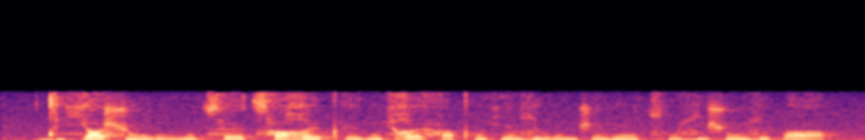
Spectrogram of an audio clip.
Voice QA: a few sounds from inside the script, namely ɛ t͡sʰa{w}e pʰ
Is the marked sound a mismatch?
yes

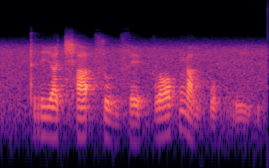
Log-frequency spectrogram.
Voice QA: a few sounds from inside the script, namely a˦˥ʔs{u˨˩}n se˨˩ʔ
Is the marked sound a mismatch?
no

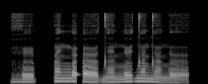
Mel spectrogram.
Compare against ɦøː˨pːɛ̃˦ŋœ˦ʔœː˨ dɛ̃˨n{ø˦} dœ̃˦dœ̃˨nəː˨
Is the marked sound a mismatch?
no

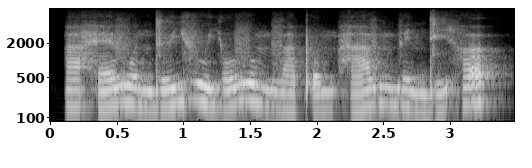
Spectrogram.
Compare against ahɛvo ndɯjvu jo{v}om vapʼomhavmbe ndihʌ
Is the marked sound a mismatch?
no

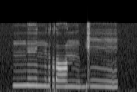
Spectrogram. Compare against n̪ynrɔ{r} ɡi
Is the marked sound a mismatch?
yes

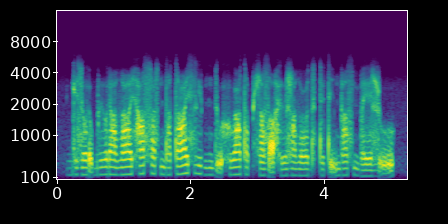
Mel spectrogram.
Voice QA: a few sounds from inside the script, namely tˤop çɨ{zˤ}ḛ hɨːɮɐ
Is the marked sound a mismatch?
no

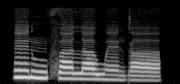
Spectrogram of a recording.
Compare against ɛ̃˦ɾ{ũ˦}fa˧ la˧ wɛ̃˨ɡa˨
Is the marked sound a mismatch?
yes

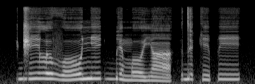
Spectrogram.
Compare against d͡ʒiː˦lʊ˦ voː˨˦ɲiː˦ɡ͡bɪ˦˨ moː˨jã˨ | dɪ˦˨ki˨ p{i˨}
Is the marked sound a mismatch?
yes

